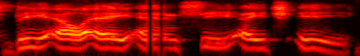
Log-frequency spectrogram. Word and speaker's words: Blanche: It's spelt like Blanche in a streetcar named Desire. That's Blanche. Blanche. Okay, got it.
